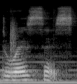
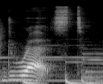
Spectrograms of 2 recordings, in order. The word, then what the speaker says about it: dressed: ตรงนี้เราออกเสียงเป็น get dressed. ไม่ใช่ get dresses. แต่เป็น get dressed.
